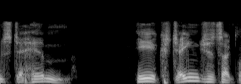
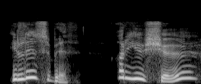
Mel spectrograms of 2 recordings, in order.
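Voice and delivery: high, worried mother; mother's voice; 13 semitones higher, 4 dB louder than usual. A narrator's reading. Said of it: "Me ma asks".

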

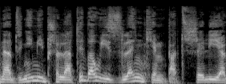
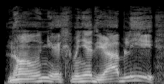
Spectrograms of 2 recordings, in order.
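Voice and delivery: slow, higher astonished cry; amazed exclamation; 5 semitones higher, slower than usual. A narrator's reading. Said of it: "krzyknął zdumiony Porta". (zdumiony, przeciągły okrzyk)

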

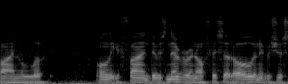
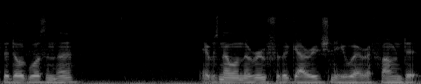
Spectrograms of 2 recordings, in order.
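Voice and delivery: normal talking voice

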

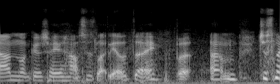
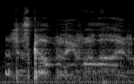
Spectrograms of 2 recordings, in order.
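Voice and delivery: very high, soft, breathy squeak; overwhelmed tearful squeak; 9 dB quieter than usual. Real, not acted. Vlogger after her launch, tearful disbelief. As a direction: squeeze it out through tears.

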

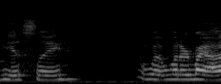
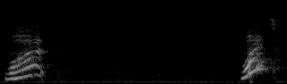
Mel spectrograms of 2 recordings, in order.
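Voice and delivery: each what higher and louder, ending in a squeak; building disbelief; 4 semitones higher, 4 dB louder, much slower than usual. Real, not acted. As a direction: disbelief climbing to a shriek. Rising disbelief.

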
